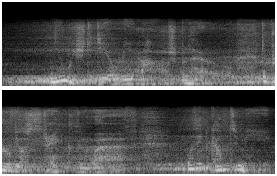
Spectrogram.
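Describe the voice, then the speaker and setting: A man's voice: huge pitch swings, extremely slow, heavily acted. A man playing a sinister, mocking Chaos sorcerer in a video game, drawing out his taunts theatrically. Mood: taunting, menacing. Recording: very noisy, echoing, rumbling ambience.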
